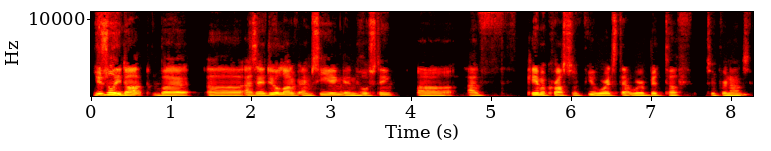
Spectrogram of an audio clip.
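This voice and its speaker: A man in his twenties from Egypt, a native Arabic speaker, answering interview questions in relaxed, casual English with many fillers and self-corrections. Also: mid-range voice, normal speed, dry recording. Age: 20s.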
